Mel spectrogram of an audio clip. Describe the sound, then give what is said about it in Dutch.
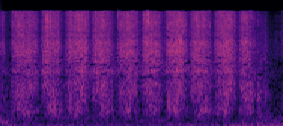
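Two crackers rubbed back and forth against each other, making a dry, hissy scraping that mimics a saw, with about eight steady strokes in quick rhythm and no talking. “kun je gewoon twee crackers op elkaar doen en heen en weer bewegen.”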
